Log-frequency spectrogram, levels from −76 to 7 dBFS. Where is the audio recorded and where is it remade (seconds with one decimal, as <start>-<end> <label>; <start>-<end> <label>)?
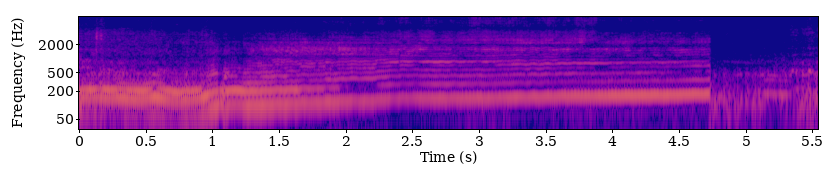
0.0-5.5 recorded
